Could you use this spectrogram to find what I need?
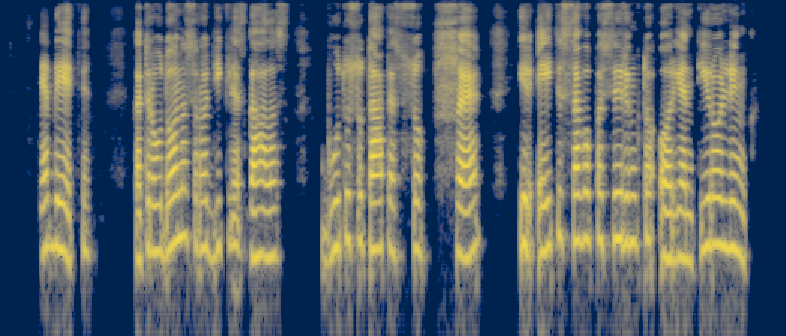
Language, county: Lithuanian, Vilnius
